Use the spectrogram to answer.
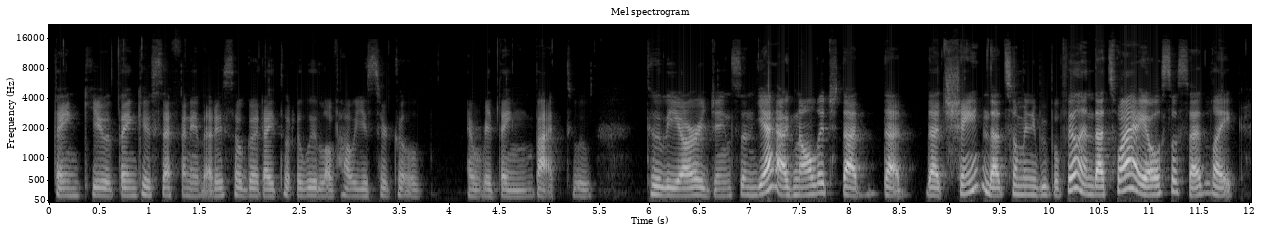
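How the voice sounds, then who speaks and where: A woman's voice: deep voice, moderate pace. Woman hosting a casual discussion. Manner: affirming, picks the next speaker. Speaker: host.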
